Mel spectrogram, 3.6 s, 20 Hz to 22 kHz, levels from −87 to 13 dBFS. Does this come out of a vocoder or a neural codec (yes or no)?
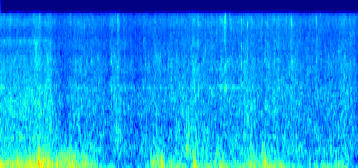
no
